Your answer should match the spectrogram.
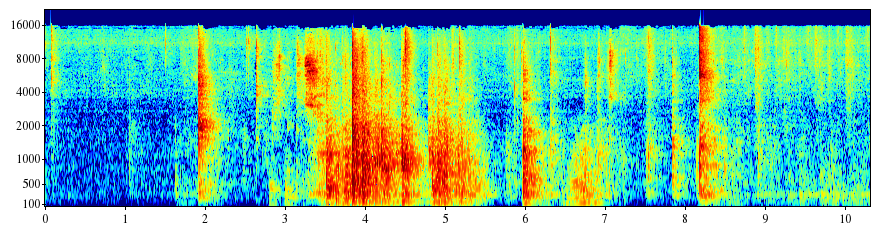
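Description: Workshop handling sounds: a plastic angle strip and its handle being shifted and knocked on a bench while a screw is turned in with a hand screwdriver. There are sharp knocks about two, six and eight seconds in, and a busier stretch of scraping and rattling around the middle.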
